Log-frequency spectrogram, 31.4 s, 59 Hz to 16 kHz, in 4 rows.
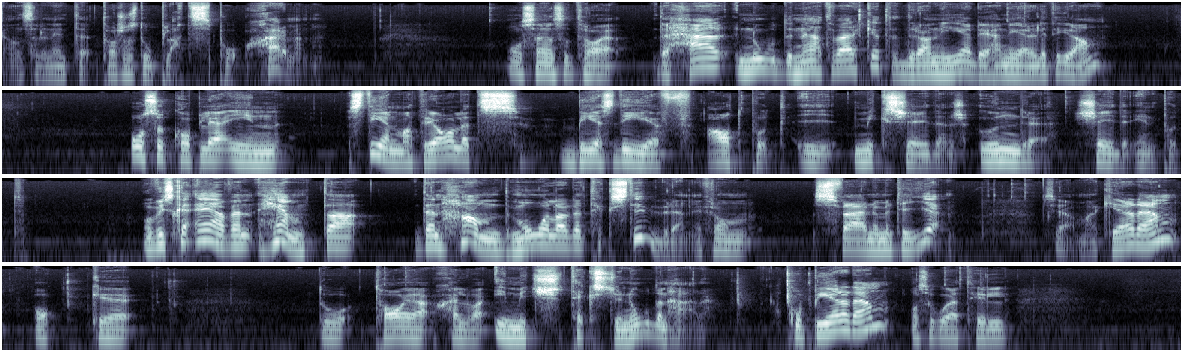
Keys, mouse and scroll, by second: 1.4-3.1 scroll down 1, 3.2-4.7 drag, 5.6 g, 6.6 click, 8.0-10.3 scroll up 5, 12.7-14.9 drag, 22.4 click, 23.3-23.9 scroll down 2, 24.1 shift+middle click, 24.8-26.0 scroll up 2, 26.0 click, 28.7 ctrl+c, 29.8 click.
